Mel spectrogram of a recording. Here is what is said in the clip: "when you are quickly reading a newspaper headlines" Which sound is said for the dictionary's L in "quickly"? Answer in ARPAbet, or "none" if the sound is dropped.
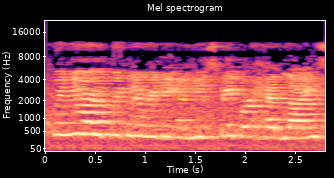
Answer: N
